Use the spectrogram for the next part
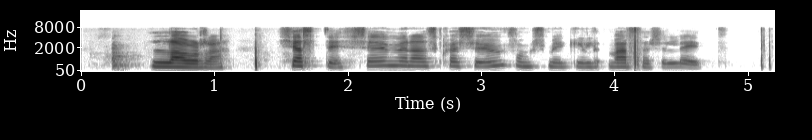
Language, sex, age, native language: Icelandic, female, 15, Icelandic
